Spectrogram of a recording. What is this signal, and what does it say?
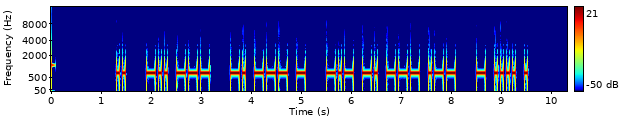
Morse code, heard as a keyed tone, about 20 wpm, 700 Hz. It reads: I DO NOT KNOW THE
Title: Sets of 5 Words 20wpm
